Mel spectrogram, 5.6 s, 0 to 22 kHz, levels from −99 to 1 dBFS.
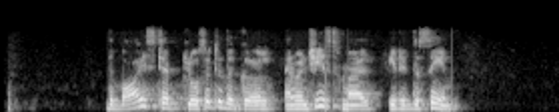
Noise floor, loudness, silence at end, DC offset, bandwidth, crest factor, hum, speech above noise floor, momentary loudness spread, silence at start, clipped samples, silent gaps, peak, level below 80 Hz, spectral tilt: -81 dBFS; -15 LUFS; 1.05 s; under 0.1%; 7.6 kHz; 14 dB; none; 67 dB; 4 LU; 1.05 s; under 0.1%; none; -2 dBFS; -52 dBFS; -7 dB/octave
